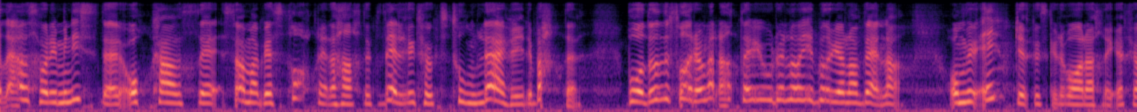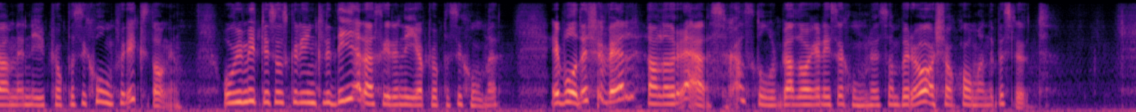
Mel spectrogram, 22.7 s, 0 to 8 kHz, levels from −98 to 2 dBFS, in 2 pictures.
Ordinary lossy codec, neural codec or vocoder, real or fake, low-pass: none; autoencoder, 22.05 kHz, a latent of 192 numbers a frame, VITS, trained on many speakers; fake; 7.2 kHz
